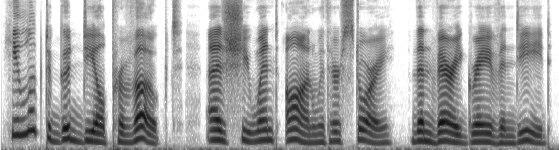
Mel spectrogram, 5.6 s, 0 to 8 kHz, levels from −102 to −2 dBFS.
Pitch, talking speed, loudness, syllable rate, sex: 185 Hz, 180 wpm, -18 LUFS, 4.7 syllables/s, female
